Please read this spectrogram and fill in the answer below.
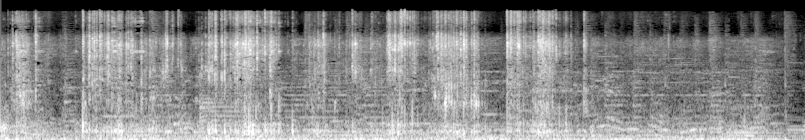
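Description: Music, with small die-cast and plastic toy cars clicking and clattering in a heap as they are sifted by hand.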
